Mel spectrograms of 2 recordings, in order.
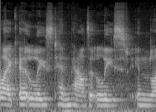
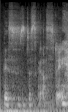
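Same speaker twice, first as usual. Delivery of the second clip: whispered disgust. Retold or imitated. Reacting to steamed vegan buffet.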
